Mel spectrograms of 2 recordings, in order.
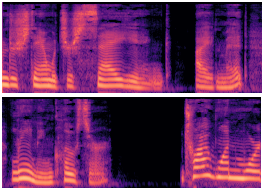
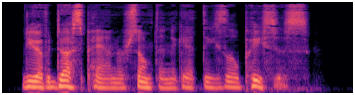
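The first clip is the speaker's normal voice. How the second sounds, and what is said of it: Slow Southern drawl. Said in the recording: “his drawl ... He may talk a little funny ... his southern charm”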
